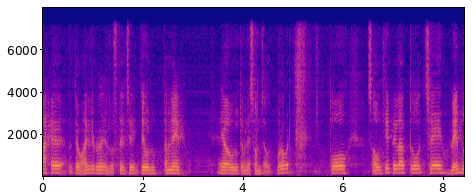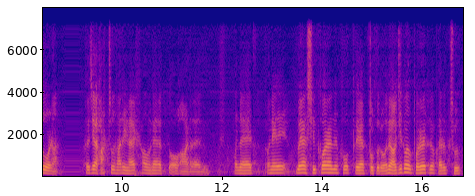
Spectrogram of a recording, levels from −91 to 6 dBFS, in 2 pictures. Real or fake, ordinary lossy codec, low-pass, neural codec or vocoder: fake; none; 7.2 kHz; codec, 16 kHz, 0.5 kbps, FreqCodec, larger model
